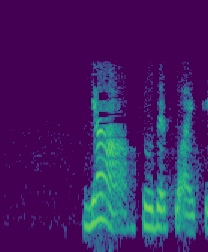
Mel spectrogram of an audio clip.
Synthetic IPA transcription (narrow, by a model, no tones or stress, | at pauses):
jasoʊðɛtswɔtaɪθɪ̃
